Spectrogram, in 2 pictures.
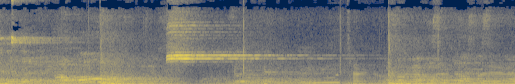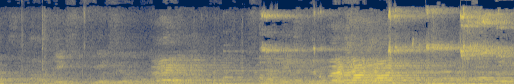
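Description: Men shout to each other during a basketball game in an echoing gym.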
